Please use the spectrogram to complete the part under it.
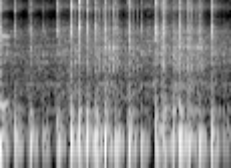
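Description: Motorcycle with a makeshift, home-repaired exhaust revving close by, giving a rough, pulsing burble with repeated throttle blips and a clattery rattle across a couple of seconds.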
